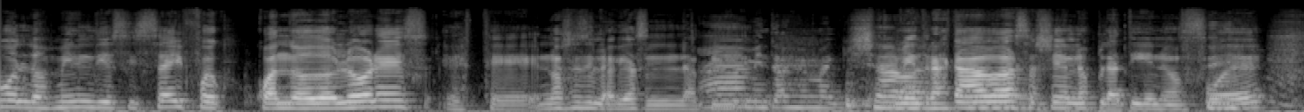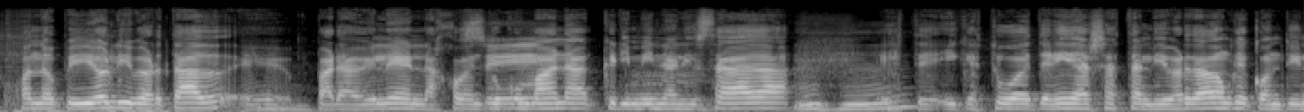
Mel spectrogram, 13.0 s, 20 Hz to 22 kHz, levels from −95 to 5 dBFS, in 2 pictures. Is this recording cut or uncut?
cut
